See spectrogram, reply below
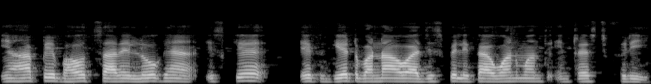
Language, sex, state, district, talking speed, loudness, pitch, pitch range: Hindi, male, Bihar, Samastipur, 195 wpm, -17 LUFS, 145 Hz, 140-150 Hz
